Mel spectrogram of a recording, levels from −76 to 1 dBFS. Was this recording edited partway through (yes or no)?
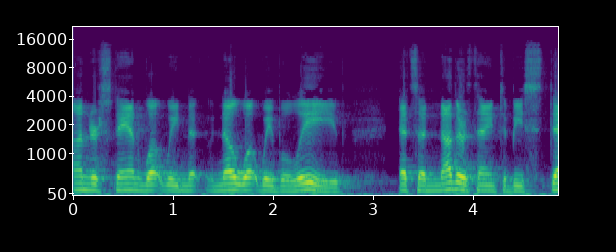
no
